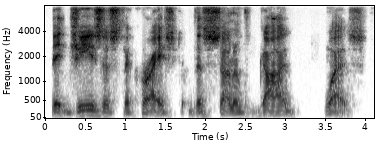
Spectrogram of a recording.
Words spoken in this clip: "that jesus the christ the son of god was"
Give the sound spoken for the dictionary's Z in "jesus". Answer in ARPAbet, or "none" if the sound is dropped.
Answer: Z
